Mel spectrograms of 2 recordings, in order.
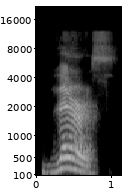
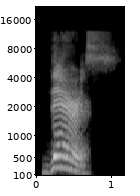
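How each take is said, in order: First: It is said as one contracted syllable. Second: The same.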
